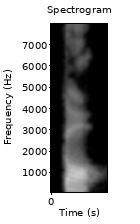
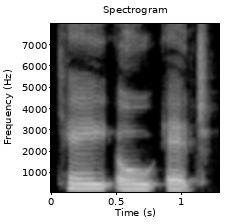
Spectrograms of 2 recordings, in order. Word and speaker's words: Koh: In Thailand, you'll hear over 90% of tourists pronouncing the word got incorrectly. Got is usually written in English letters as KOH, so many foreigners end up saying ko instead of got.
